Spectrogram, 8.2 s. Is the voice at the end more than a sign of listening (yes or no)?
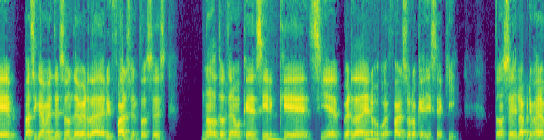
yes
